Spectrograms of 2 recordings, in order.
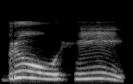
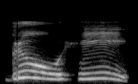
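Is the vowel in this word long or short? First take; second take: long; long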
